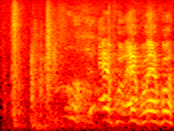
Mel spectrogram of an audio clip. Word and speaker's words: Ethel: It sounds so common when you pronounce it with an F. All right, I shall pronounce it with a PH. Listen, Ethel, I've just had a phone call from the Earl of Perivale.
